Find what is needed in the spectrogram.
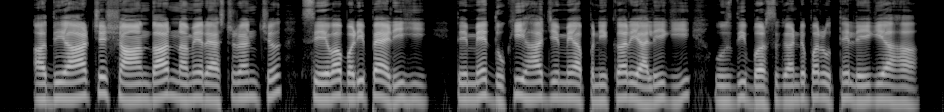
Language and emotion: Dogri, sad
